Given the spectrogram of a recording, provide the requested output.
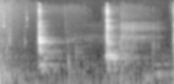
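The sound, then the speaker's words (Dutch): A clock ticks steadily, with three crisp, sharp ticks about a second apart against a quiet, faintly hissy background. No one speaks. “Het tikken van de pijn. Geruisloos lekken tranen de klokkast uit.”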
